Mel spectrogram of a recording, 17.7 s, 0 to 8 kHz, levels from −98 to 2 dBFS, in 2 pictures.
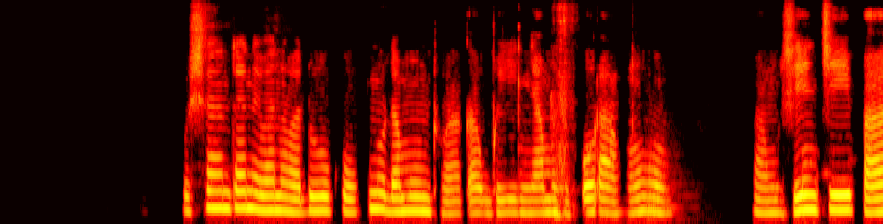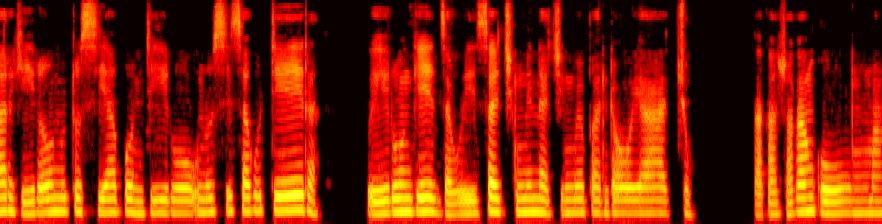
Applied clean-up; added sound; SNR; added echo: neural mask model DeepFilterNet 3.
